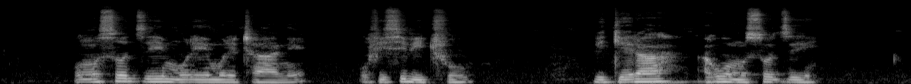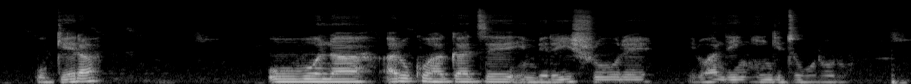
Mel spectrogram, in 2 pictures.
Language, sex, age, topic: Rundi, male, 36-49, education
